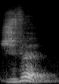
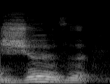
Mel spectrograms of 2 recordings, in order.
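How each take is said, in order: First: The vowel of 'je' is dropped and merged. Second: The vowel of 'je' is fully pronounced. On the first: This is how it sounds in everyday speech. The speaker calls it right. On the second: This is the form written in grammar books. The speaker calls it wrong.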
